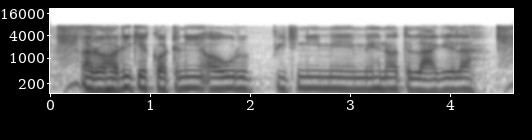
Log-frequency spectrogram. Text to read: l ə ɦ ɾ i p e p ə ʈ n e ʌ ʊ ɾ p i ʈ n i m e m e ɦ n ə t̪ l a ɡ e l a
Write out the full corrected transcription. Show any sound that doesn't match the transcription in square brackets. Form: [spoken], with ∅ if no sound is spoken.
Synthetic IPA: [ɾ] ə ɦ ɾ i [k] e [k] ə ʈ n [i] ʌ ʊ ɾ p i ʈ n i m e m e ɦ n ə t̪ l a ɡ e l a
